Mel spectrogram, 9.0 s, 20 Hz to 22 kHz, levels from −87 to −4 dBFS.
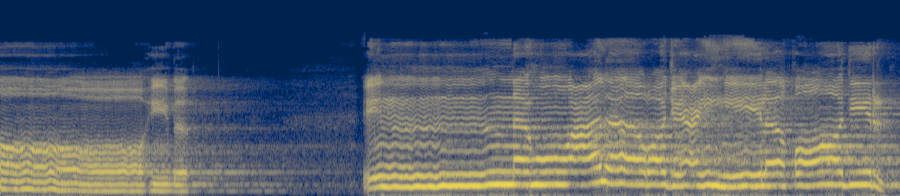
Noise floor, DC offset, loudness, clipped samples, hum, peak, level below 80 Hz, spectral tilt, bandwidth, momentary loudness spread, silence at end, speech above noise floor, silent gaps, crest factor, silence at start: -50 dBFS; under 0.1%; -15 LUFS; under 0.1%; none; -6 dBFS; -46 dBFS; -5.5 dB/octave; 10 kHz; 7 LU; 0 s; 34 dB; none; 10 dB; 0 s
